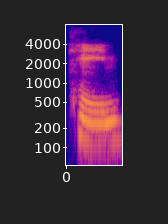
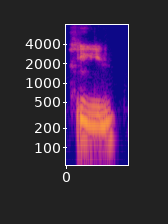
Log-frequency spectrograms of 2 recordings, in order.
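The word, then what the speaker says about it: Kean: And yes, it is pronounced Kane, not Keen.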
